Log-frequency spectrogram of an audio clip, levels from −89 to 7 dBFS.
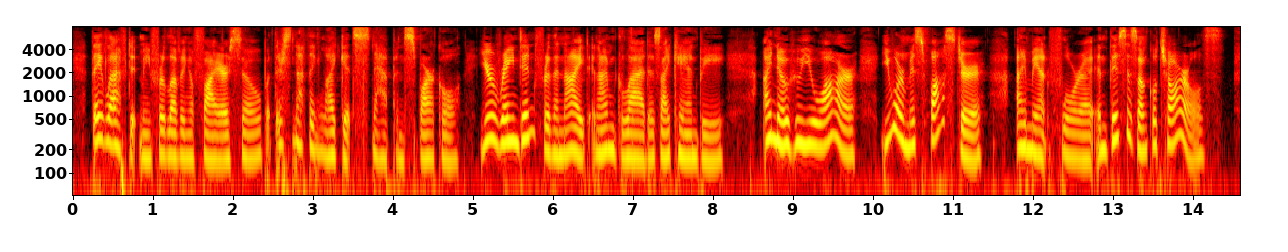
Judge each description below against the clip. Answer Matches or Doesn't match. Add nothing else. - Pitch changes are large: Matches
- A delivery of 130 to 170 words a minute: Doesn't match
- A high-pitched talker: Doesn't match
